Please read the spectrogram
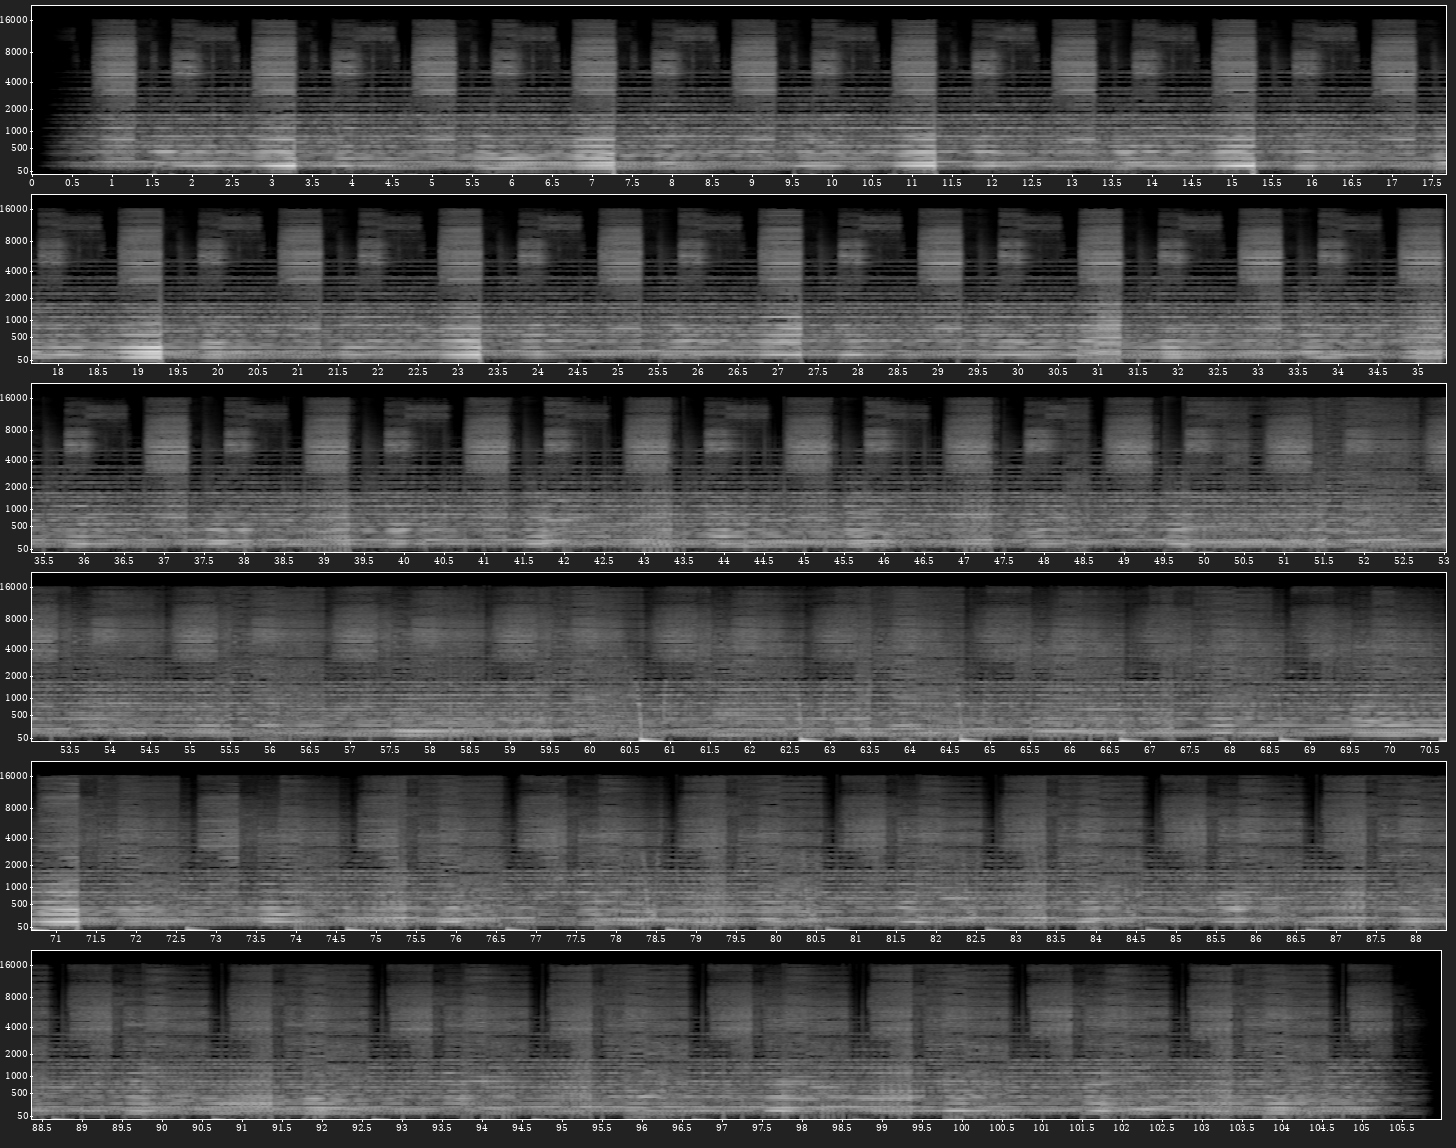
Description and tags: One of four somewhat related sounds, somewhat droning, somewhat glitchy. It's late, I hit record, the red light scares me.
ambient, delay, drone, experimental, glitch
